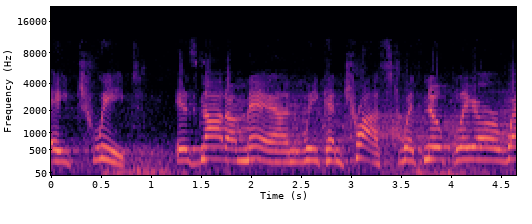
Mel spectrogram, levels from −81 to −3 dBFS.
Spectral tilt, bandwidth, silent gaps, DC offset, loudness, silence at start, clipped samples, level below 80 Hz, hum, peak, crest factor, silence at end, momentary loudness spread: -5 dB/octave; 11.5 kHz; none; under 0.1%; -30 LUFS; 0 s; under 0.1%; -52 dBFS; none; -14 dBFS; 16 dB; 0 s; 6 LU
